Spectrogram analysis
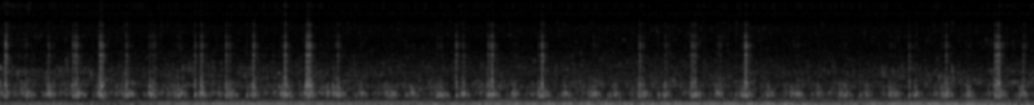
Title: Female Heartbeat with Fetal Doppler & Deep Underwater Ambience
